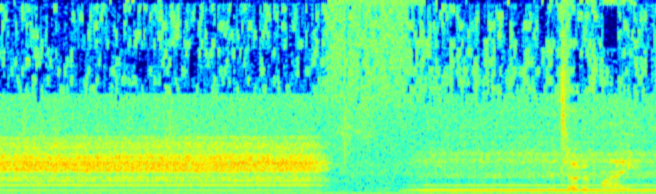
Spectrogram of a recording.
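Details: Electrohome Cosmic tube radio with distortion, weak output and poor AVC, fed from a signal generator, heard through the radio speaker: steady mains hum under thin, muddy sound that cuts out briefly and returns; weak, distorted output with hum, cause not yet found.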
